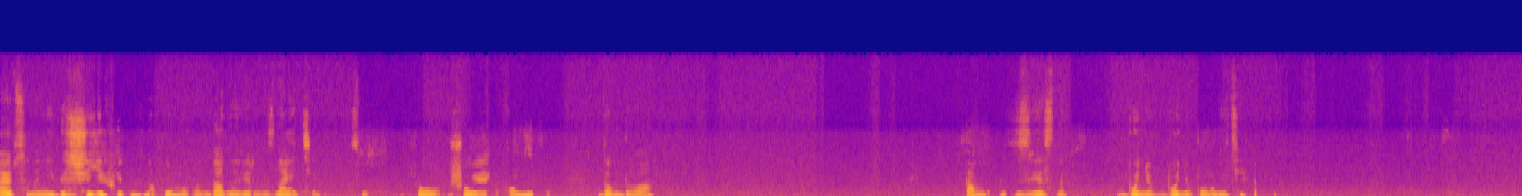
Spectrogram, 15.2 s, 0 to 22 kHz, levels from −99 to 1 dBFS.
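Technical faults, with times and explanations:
0.84–1.56 s, 4.0–4.2 s, 4.74–5.14 s, 5.33–5.56 s and 9.84–10.18 s, speech suppressed in double talk: the speech itself sinks by roughly 10 to 15 dB for a few hundred milliseconds. This is likely an echo canceller treating simultaneous talk as echo and ducking everything. Unlike leakage, nothing foreign is added; the main speech loses level instead.
2.98–3.09 s, 4.72–4.9 s and 5.25–5.31 s, other side's voice leaking through: brief scraps of a second voice sit under the speech, very faint at about 30 dB down, but closer to about 10 dB down near 4.8 s. This is likely residual loudspeaker echo the canceller missed. It adds sound rather than removing it.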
